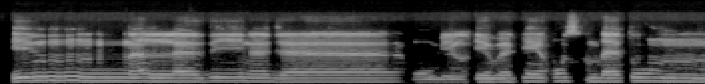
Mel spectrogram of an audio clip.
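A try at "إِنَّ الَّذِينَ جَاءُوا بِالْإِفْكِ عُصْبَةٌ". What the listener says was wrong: Diulang kembali, ja'u itu karena dhammah tentu di depannya waw, ya, pas matobi, ja'u dibaca panjang.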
